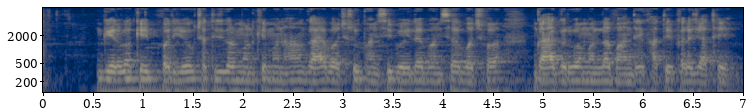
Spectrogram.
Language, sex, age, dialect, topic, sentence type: Chhattisgarhi, male, 18-24, Western/Budati/Khatahi, agriculture, statement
